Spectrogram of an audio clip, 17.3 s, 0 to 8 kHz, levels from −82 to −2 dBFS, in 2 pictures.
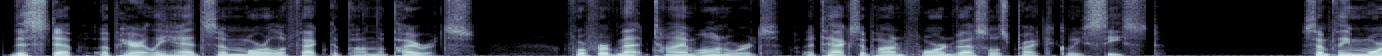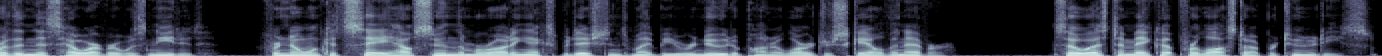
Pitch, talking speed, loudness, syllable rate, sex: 120 Hz, 190 wpm, -19 LUFS, 6.3 syllables/s, male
